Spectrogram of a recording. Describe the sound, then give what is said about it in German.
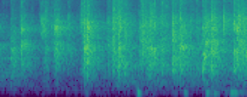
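Short burst of applause from an audience clapping for a guest at a Christian gathering: dense, steady patter of many hands, moderately loud, lasting about two seconds with no talk over it. “lass uns einfach einen kurzen Applaus geben für Henry.”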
